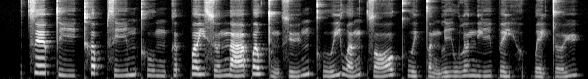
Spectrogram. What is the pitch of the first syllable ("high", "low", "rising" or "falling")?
high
